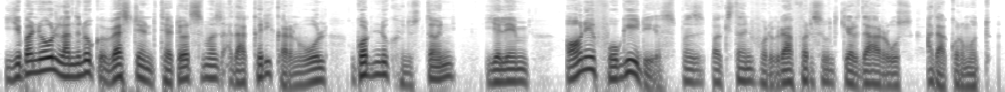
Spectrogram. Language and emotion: Kashmiri, neutral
